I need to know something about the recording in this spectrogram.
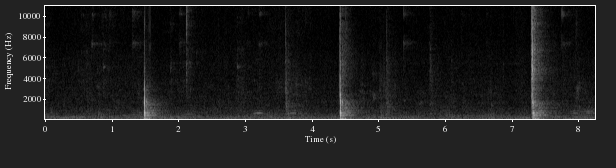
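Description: Steel-tip darts thudding into a Winmau Blade 4 bristle dartboard: three sharp hits about three seconds apart, one for each dart of the throw.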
